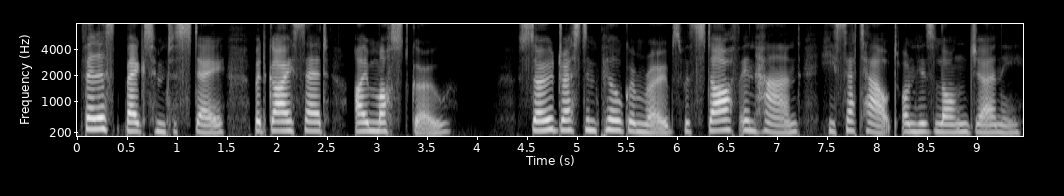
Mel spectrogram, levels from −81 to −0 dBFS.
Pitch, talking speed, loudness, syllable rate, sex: 220 Hz, 170 wpm, -19 LUFS, 4.1 syllables/s, female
